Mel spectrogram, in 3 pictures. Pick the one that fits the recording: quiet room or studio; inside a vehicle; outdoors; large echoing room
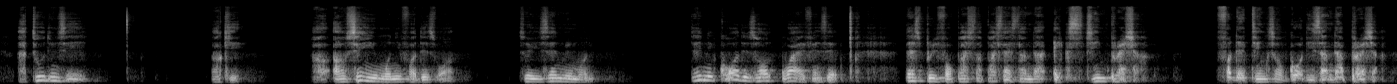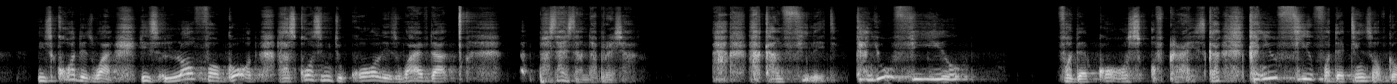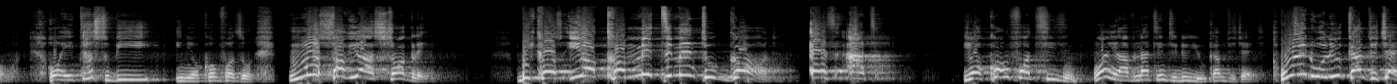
large echoing room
